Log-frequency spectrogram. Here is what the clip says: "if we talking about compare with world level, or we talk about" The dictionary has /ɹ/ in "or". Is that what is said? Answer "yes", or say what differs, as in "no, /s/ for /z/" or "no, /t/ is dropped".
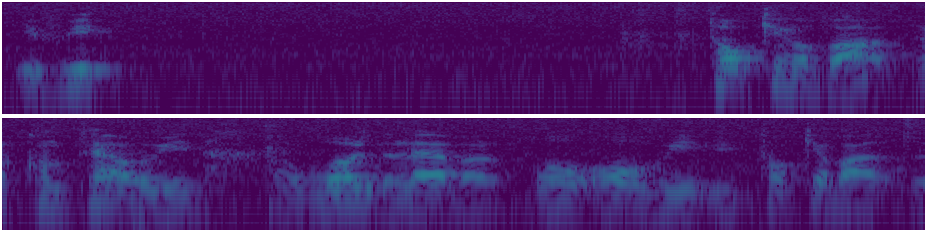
no, /w/ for /ɹ/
